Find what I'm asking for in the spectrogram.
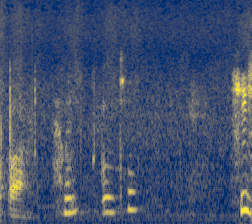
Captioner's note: whispering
